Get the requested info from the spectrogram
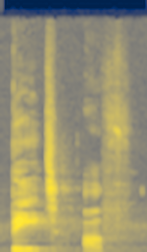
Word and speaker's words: Beit Av: I asked my friend Jeremy from Fairhaven, and he told me it's pronounced Beit Av.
